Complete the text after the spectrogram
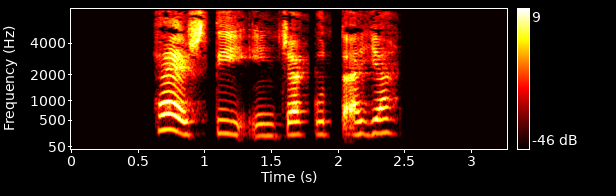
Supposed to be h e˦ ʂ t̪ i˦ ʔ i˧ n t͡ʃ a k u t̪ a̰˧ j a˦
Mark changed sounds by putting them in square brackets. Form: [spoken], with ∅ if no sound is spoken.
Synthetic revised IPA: h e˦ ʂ t̪ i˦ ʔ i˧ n t͡ʃ a k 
